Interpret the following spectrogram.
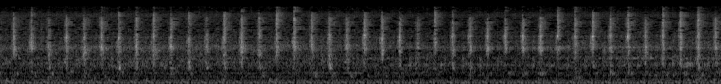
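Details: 1997 Trans Am engine at idle with a sharp, even tick about three times a second; cause suspected, not confirmed.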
